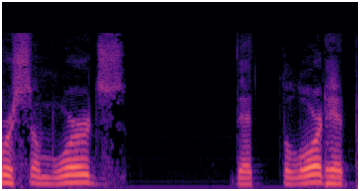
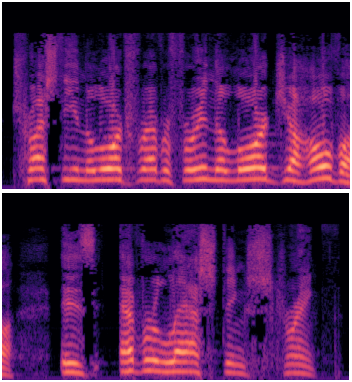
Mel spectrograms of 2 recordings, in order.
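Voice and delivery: fast, loud scripture proclaimed; louder, higher, rushing proclamation; preaching; 6 semitones higher, 11 dB louder than usual. Real, not acted. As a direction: ring out the verse. Scripture read at full force.

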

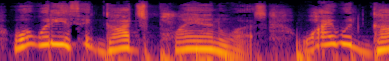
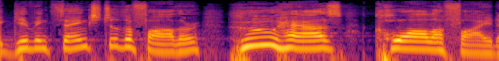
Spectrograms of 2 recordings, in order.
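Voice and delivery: emphatic, loud pulpit reading; scripture reading; 2 semitones higher, 7 dB louder than usual. Real, not acted. Pastor reading Colossians to the church, emphatic. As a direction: read the verse out as a proclamation.

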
